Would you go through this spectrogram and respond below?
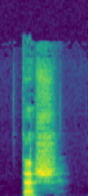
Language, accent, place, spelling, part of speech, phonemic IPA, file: French, France, Lyon, taches, noun, /taʃ/, LL-Q150 (fra)-taches.wav
- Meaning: plural of tache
